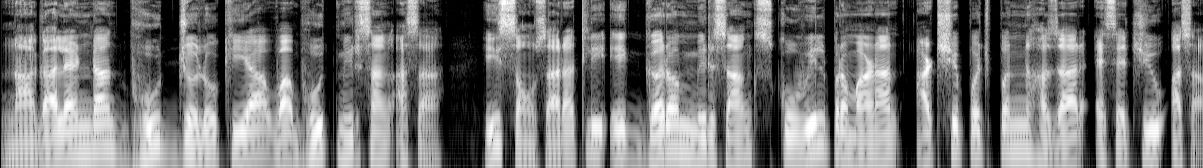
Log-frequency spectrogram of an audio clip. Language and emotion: Goan Konkani, neutral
